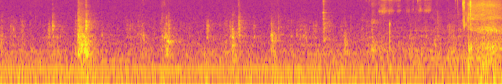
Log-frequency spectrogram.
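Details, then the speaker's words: Inexpensive coffee maker while brewing: faint, irregular light clicks over a quiet room. The owner is unsure whether the clicking is normal. "do you hear that you hear that clicking I don't I don't know if it's supposed to be clicking like that but whatever"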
